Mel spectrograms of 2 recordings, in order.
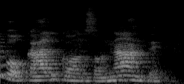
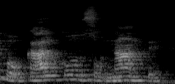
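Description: First: "vocal, consonante" said slow and falling, each word apart; slow emphatic listing. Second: "vocal, consonante" slowed and falling, each word set apart; slow emphatic listing. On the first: ("vocal, consonante" lento y marcado) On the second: ("vocal, consonante" pausado y enfático) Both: Shown as a demonstration.

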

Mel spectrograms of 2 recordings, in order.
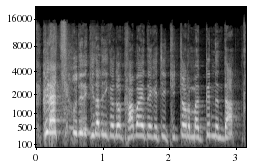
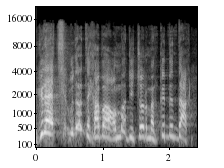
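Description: First: Guilt-trip him as you hang up; huffy hang-up. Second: Huffy hang-up. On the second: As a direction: slam the conversation shut. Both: Acted. Mother hangs up in a huff.

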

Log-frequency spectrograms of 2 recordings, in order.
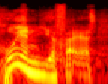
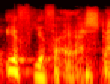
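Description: First: Said in the usual way. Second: "If you fast." breathed almost without voice, slow and soft; hushed, drawn-out wrong reading; hushed mock if. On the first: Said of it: "He said". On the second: Shown as a demonstration. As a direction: drop it to a slow, breathy near-whisper as the wrong version. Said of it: "He didn't say".

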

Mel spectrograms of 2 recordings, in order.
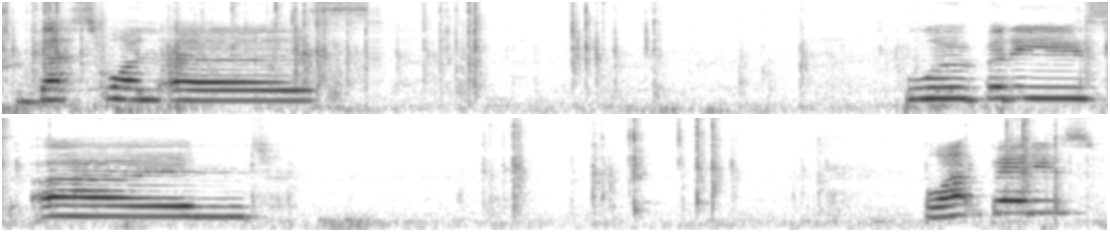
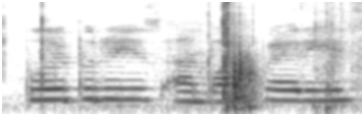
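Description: First: Drawn-out, very slow label reading. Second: Said in the usual way. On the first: Shown as a demonstration. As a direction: stretch each word out slowly.

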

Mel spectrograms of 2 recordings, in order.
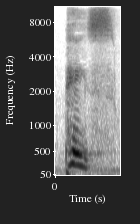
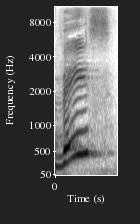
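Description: First: "pace" said as base, lips closed for b, lower; B contrast. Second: "vase" with a buzzing v and rising end; V contrast. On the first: Teacher contrasting similar sounds, b in "pace" as base. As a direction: start "pace" with a b, not v. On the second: Teacher contrasting similar sounds, v in "vase". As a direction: teeth on lip for the v of "vase". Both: Shown as a demonstration. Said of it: "비슷한 발음을 가져왔는데".

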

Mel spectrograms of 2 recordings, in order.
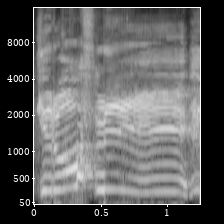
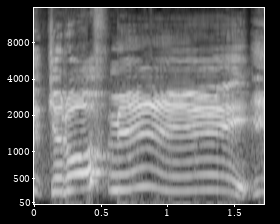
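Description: First: Slowed, grumbly mock seal; slow grumbling seal. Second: Slow, drawn-out mock yell; yelled seal voice. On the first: Kid voices the seal grumbling at riders, slow. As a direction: grumble it out slowly. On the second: Kid voices the seal yelling to get riders off. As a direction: stretch it into a whiny yell. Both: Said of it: "he gonna start rolling like".

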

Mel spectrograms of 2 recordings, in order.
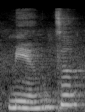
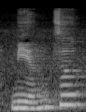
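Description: The two takes are said the same way.

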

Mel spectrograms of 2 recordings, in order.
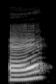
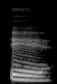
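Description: First: "E" said as a wide, open eh. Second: "E" said narrowly, a pure closed ay. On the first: Italian teacher repeats the comparison, open E. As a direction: drop the jaw for "E", as in bet. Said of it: "Compare the open E". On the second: Italian teacher repeats the comparison, closed E. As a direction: keep "E" narrow, near say without the glide. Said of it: "followed by a closed E". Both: Shown as a demonstration.

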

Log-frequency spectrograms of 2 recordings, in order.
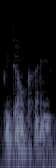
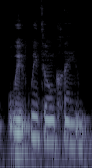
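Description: First: Very low, quiet mock voice; deep joke voice. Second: Said in the usual way. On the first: Shown as a demonstration. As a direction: drop it way down low. Repeats the line deep.

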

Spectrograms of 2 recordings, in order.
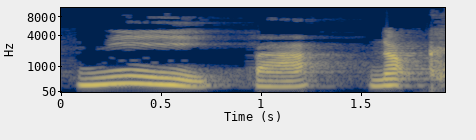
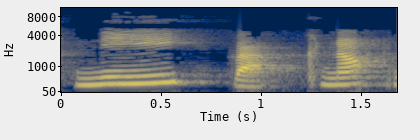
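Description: First: Said in the usual way. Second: Knee and knock each with an audible K before N; K pronounced. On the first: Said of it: "mà phải là gì nào?". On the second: Shown as a demonstration. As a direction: say "knee" and "knock" wrongly as "k-nee", "k-nock". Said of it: "không được phát âm là gì". (đọc sai "knee", "knock", bật rõ âm k đầu)

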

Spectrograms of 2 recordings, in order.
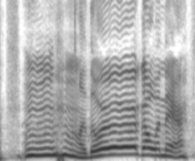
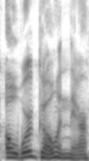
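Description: First: Higher, drawn-out revved-up declaration; rising shout. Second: Said in the usual way. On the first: Acted. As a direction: let the excitement build as you stretch it. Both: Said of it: "the shout rises up in you".

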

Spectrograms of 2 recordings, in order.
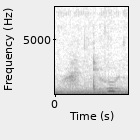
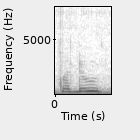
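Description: First: Breathy whispered my dude; whispering. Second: Said in the usual way. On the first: Shown as a demonstration.

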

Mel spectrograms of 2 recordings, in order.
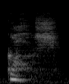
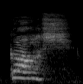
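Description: First: Breathless whispered gosh. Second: Much higher, louder startled gosh; shocked exclamation. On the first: Narrator gasps at the heat. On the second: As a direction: cry Gosh out in alarm. Shocked by reflection. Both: Acted.

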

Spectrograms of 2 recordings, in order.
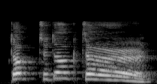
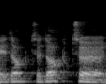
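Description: First: Loud, high call for the doctor; acted urgent call, pitched high. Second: Said in the usual way. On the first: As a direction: cry out like a patient summoning help. Acts a patient calling the doctor.

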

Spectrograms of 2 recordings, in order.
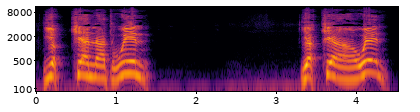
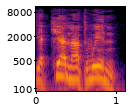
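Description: First: Slowed right down, each word spaced; emphatic slow warning to a rival; slow, drawn-out taunt. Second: Said in the usual way. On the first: Real, not acted. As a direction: lay it out slowly so it lands as final. Repeats the taunt slowly.

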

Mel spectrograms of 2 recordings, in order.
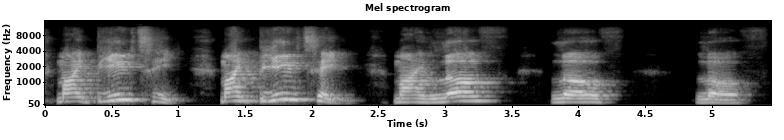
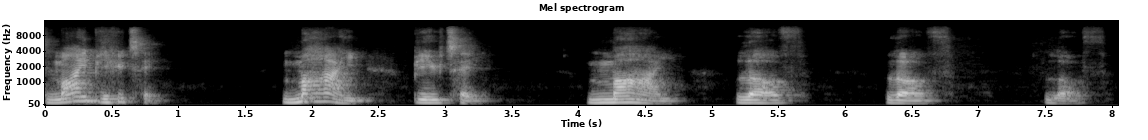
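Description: First: Delighted declaration. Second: Tender declaration. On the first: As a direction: sing out your delight over a treasured toy. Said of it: "declared in this voice". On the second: God speaking to his people, slow and tender. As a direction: speak it gently like holding someone close. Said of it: "he says". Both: Retold or imitated.

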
